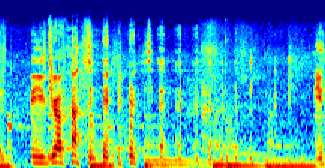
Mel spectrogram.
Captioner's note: laughs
